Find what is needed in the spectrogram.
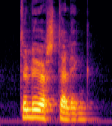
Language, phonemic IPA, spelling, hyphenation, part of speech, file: Dutch, /təˈløːrˌstɛ.lɪŋ/, teleurstelling, te‧leur‧stel‧ling, noun, Nl-teleurstelling.ogg
- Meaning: disappointment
